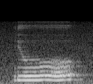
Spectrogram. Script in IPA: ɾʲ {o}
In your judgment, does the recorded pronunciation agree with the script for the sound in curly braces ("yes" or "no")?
yes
